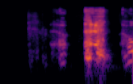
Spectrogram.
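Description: A person's short throat-clearing cough a little past the middle, after a near-silent pause, heard through a video-call connection; speech starts again just before the end.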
